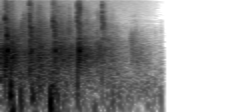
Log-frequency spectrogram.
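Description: Audience applauding, dying away and cut off to silence about a second and a half in.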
